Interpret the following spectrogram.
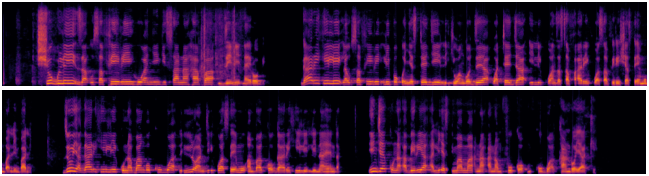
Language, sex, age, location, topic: Swahili, male, 36-49, Nairobi, government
